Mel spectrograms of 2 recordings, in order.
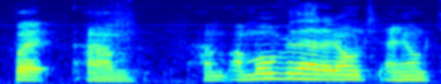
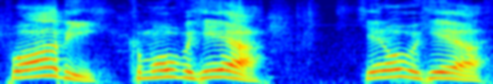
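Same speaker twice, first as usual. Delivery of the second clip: loud, higher call across the house; 8 semitones higher, 15 dB louder than usual. Retold or imitated. Father calling his other son over, loud high call. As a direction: yell for the kid to come. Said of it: "And then, like".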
